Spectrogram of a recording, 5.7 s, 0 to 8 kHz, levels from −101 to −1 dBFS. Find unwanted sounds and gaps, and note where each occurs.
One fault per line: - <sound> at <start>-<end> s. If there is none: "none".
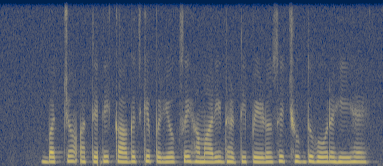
- dropout at 1.5-1.5 s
